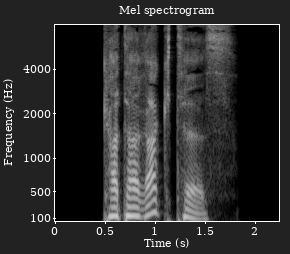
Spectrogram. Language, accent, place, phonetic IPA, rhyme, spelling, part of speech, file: German, Germany, Berlin, [kataˈʁaktəs], -aktəs, Kataraktes, noun, De-Kataraktes.ogg
- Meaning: genitive singular of Katarakt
